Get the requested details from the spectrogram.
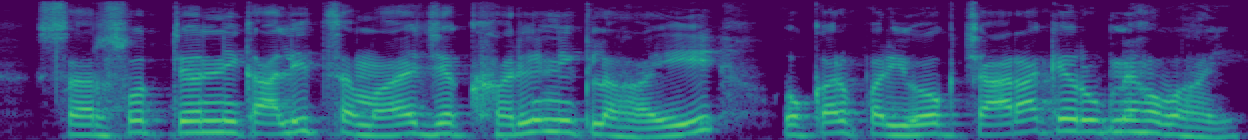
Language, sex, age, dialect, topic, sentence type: Magahi, male, 25-30, Central/Standard, agriculture, statement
